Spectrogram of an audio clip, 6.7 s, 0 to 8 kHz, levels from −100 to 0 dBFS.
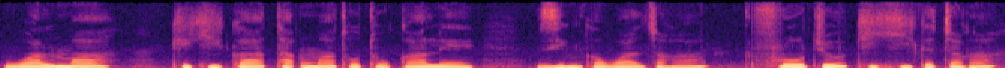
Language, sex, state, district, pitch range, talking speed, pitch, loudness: Wancho, female, Arunachal Pradesh, Longding, 215-235 Hz, 180 wpm, 225 Hz, -13 LUFS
